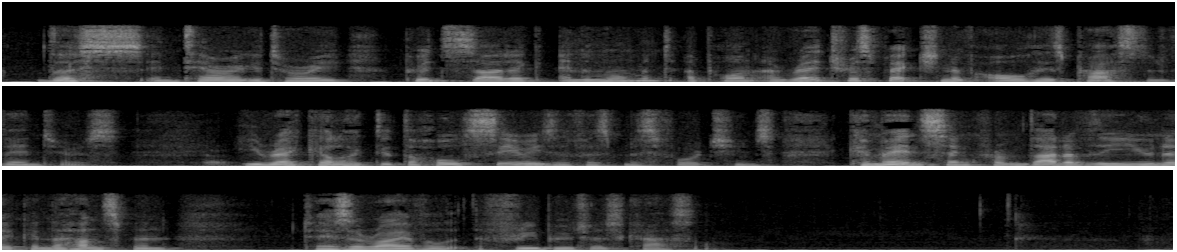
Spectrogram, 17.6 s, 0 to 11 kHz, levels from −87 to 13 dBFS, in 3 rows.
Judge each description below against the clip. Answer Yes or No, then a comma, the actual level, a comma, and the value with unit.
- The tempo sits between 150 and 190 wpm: No, slow, 135 wpm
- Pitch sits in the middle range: Yes, medium, 160 Hz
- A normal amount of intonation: Yes, average, 3.8 semitones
